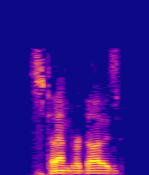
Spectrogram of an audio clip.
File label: "standardized", English; adjectives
